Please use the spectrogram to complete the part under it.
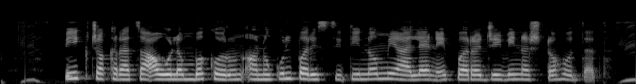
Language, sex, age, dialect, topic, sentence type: Marathi, female, 18-24, Standard Marathi, agriculture, statement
